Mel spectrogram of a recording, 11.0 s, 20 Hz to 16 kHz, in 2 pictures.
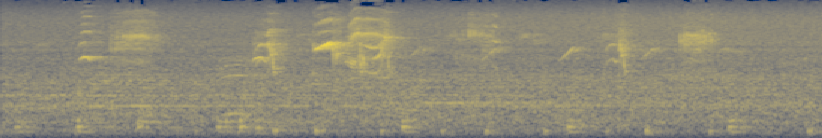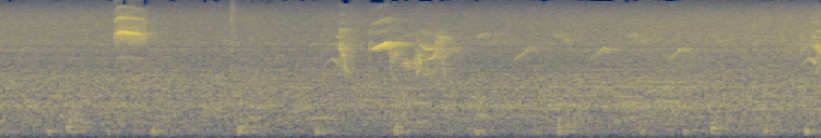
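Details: Pair of Japanese pygmy woodpeckers calling as they fly about and peer into what may be an old nest, filmed 19 May 2013; scattered sharp, rasping high notes come in short clusters every few seconds over a steady background hiss.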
